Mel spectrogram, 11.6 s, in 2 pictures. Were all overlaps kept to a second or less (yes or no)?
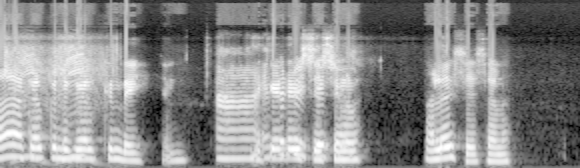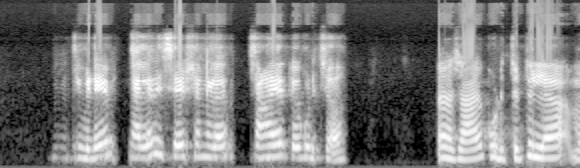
no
